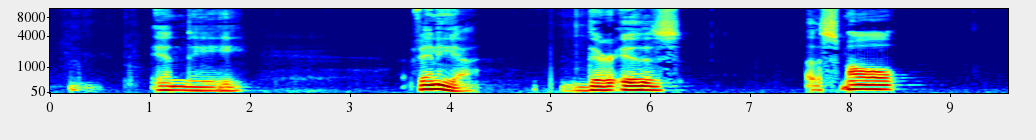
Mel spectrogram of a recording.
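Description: An elderly man speaks calmly and slowly into a close microphone, pausing between phrases.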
